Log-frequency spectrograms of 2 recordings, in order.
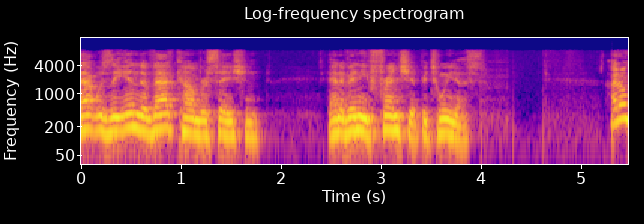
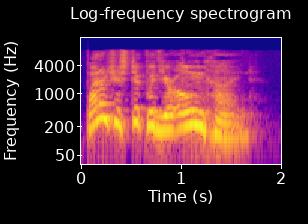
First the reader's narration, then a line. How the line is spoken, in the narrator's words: he blurted out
